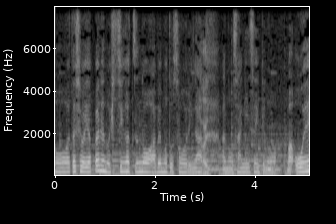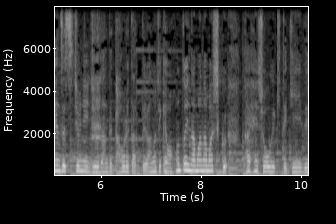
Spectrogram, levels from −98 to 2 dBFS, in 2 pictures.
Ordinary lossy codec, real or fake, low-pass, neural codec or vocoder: none; real; none; none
